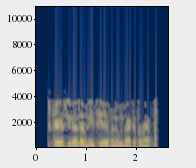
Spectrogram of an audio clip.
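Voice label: Incident Tac 1, Scanner audio recording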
